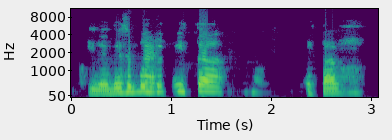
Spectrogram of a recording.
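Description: Here a man speaks at a high pitch in a dark, mellow tone. The sound is dry and close, with no echo. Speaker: podcast co-host. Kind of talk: casual chat.

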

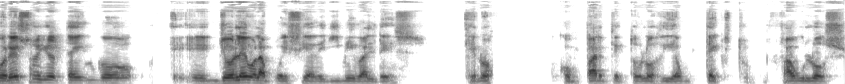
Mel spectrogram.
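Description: A man speaks at a moderate pace with long, frequent pauses. The recording is dry and close, with no echo. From Dominican Republic. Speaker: writer and poet. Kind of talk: interview.

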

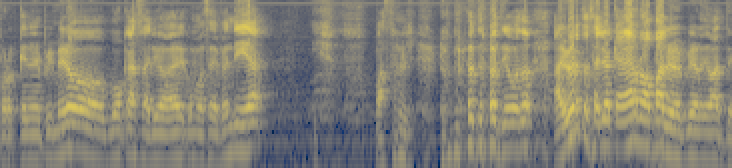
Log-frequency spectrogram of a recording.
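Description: Over noticeable background noise, a man speaks at a fairly quick pace in a fairly high pitch, with ordinary pitch variation and big swings in loudness. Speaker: podcast host. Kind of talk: casual chat.

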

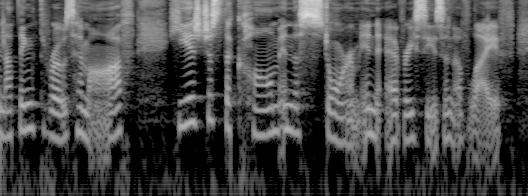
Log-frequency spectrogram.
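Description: A woman with an American accent has a normal speaking voice at a medium pitch with ordinary pitch variation. She speaks at a fairly slow pace. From Tucson, Arizona. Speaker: guest, wife, military officer. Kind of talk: casual interview chat.

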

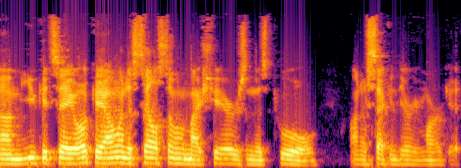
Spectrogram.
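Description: A man with an American accent and a normal speaking voice talks at a moderate pace with a medium pitch and fairly even intonation. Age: 50s. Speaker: startup executive. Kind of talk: interview.

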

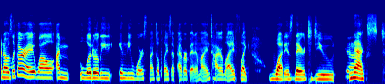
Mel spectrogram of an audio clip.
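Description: A woman with a plain, everyday voice and a Canadian accent talks at a fairly quick pace with ordinary pitch variation, on a very clean recording with a silent background and a dry, close sound with no echo. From Vancouver, Canada. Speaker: podcast host. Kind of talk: casual chat.

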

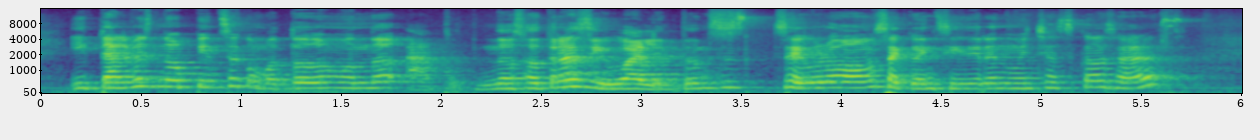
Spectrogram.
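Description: A woman with a high pitch and ordinary pitch variation talks at a fairly quick pace with hardly any pauses, big swings in loudness and audible room echo. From Mexico, Acapulco (Guerrero coast). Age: 20s. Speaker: podcast co-host, nutritionist. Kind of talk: casual chat.

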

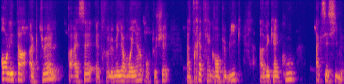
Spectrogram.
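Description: A man speaks at a very slow pace. His voice has medium pitch and a dark, mellow tone. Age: 60s. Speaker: retired comics publisher. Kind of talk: panel discussion.

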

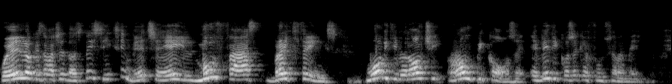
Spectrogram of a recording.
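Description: A man with a high voice talks very fast, his loudness rising and falling sharply. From Piedmont, northern Italy. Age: 20s. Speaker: astrophysicist and science communicator. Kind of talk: interview on a live stream.

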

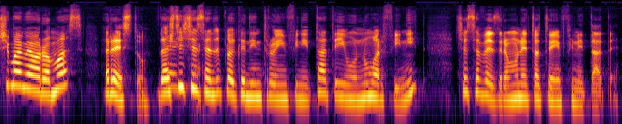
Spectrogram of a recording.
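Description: Very fast and fairly high-pitched, a woman's speech swings very widely in pitch, recorded very cleanly with a silent background and a dry, close sound with no echo. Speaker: podcast host. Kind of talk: casual interview.

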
